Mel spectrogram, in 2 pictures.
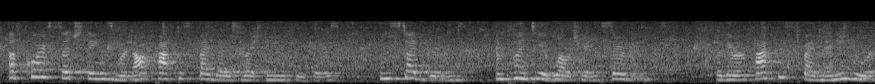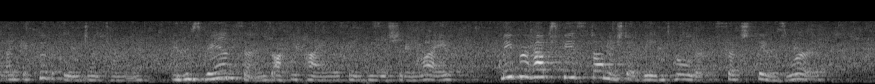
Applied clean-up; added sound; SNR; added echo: none; Stream; 9 dB; reverberation time 0.8 s.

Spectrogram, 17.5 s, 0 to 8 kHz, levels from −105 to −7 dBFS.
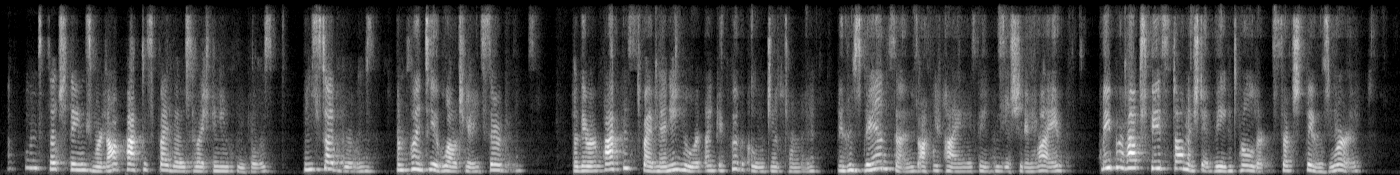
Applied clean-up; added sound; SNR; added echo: neural mask model DeepFilterNet 3.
